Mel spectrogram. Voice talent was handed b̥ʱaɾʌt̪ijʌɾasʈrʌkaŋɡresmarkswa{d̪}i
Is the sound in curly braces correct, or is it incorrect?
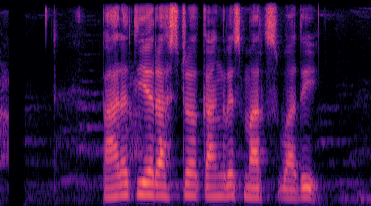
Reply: correct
